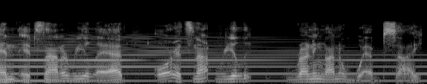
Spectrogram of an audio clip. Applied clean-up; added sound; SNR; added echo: none; Wind instrument, woodwind instrument; 7 dB; none.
